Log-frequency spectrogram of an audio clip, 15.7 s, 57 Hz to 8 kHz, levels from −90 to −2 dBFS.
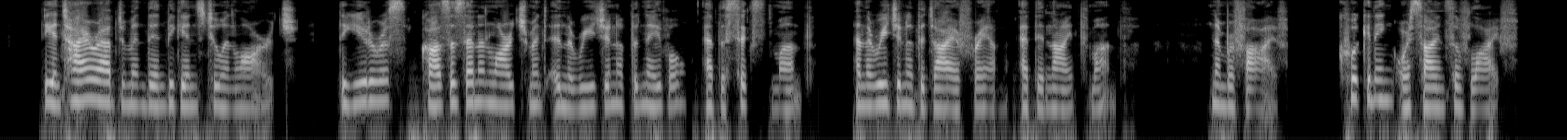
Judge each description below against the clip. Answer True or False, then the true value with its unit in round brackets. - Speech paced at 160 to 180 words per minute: False (145 wpm)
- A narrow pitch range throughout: True (2.3 semitones)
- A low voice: False (190 Hz)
